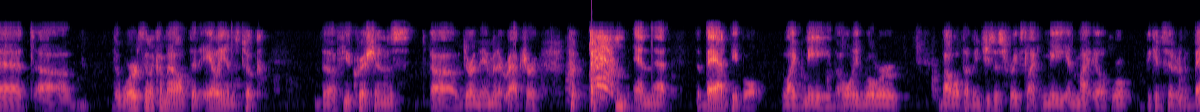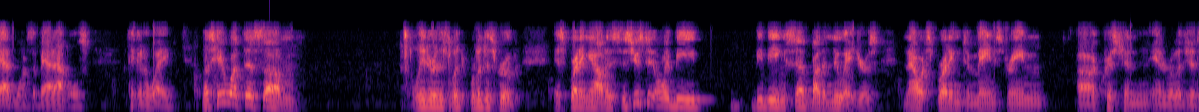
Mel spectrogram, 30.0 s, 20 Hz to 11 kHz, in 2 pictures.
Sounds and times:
Speech: 0.0s - 3.3s, 4.0s - 18.7s, 20.0s - 29.9s.

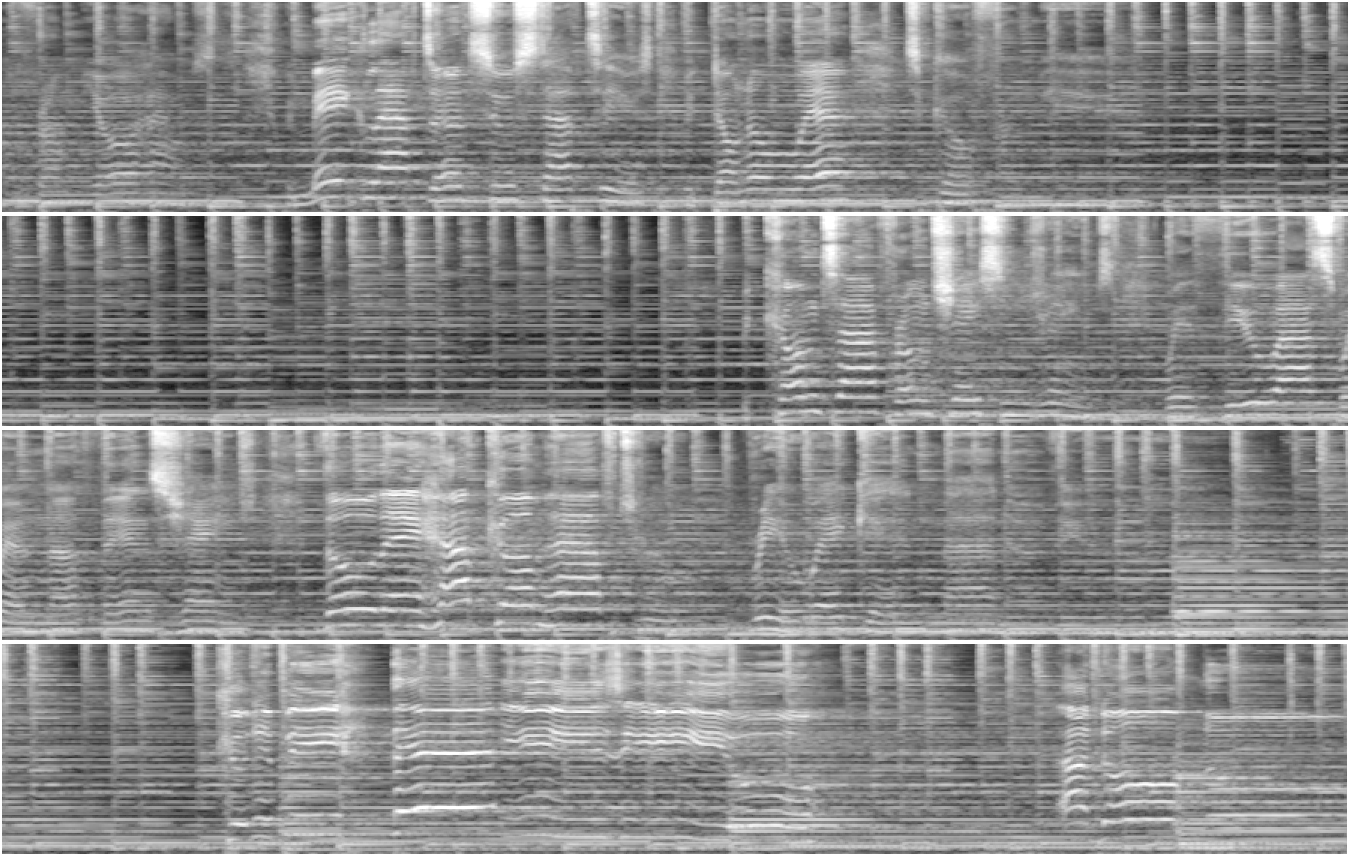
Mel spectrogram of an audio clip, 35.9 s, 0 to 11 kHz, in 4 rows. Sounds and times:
Music: 0.0s - 35.8s.

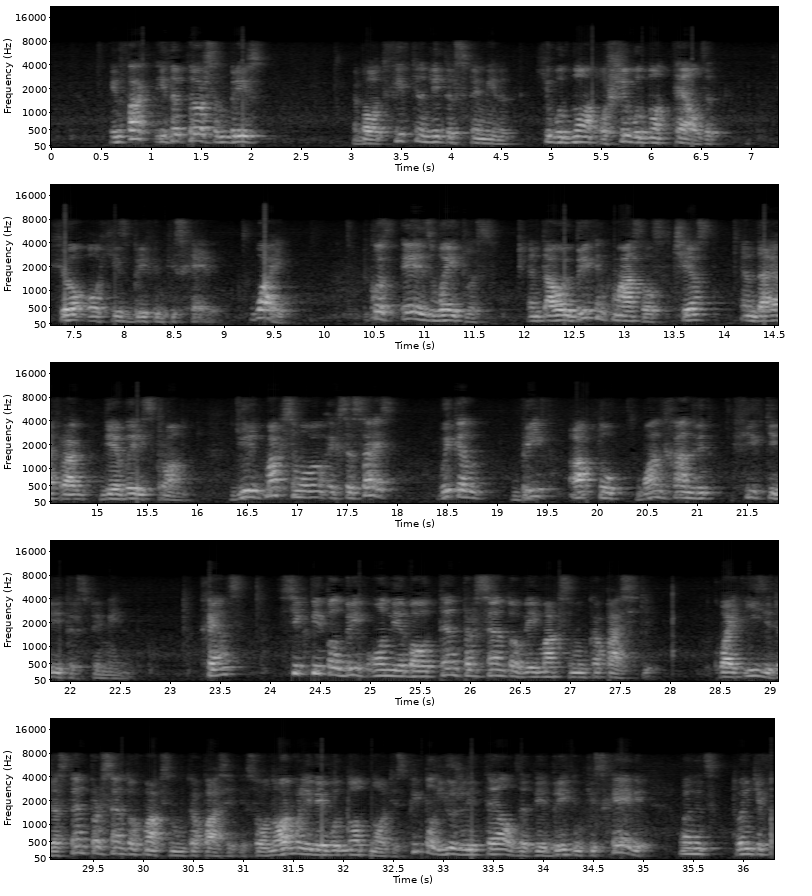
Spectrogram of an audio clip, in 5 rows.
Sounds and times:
Speech: 0.6s - 2.3s, 3.0s - 22.7s, 23.3s - 36.3s.

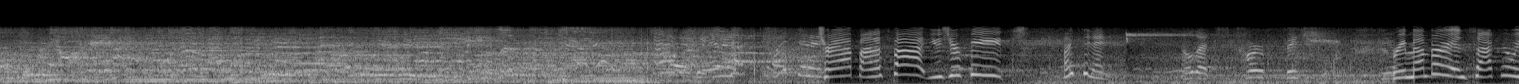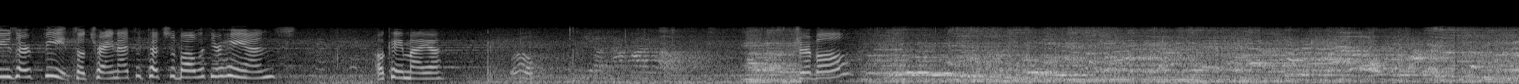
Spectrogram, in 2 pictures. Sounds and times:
Music: 0.0s - 7.3s, 22.6s - 30.3s.

